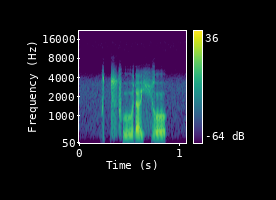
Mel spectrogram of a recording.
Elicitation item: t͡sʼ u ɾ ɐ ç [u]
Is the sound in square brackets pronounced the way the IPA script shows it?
no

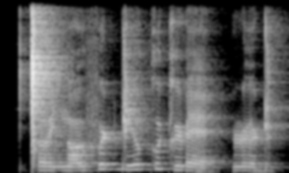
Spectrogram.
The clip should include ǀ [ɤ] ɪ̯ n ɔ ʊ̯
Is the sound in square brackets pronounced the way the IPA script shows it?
yes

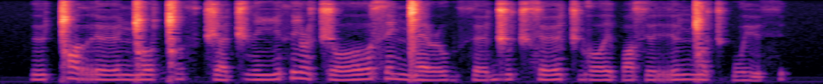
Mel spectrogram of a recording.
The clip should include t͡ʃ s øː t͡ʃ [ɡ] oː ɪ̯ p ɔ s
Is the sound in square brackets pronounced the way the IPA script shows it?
yes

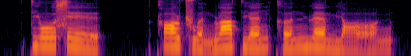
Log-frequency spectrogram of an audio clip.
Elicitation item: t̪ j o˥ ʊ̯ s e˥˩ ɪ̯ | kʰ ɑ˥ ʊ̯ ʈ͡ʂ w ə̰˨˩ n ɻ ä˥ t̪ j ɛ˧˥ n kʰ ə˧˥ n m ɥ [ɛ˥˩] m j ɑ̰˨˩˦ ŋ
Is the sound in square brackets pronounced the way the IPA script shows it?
yes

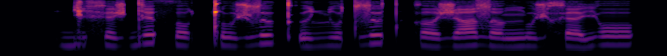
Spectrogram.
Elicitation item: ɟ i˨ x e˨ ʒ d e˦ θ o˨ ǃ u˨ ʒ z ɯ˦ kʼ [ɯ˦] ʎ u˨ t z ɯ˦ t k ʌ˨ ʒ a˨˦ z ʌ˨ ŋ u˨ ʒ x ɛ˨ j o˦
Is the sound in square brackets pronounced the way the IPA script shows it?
no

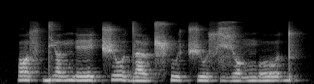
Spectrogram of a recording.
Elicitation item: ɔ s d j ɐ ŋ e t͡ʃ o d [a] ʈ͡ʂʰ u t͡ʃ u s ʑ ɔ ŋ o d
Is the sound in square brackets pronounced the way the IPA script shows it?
yes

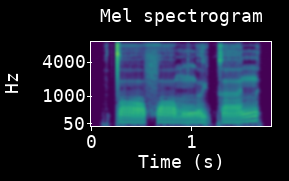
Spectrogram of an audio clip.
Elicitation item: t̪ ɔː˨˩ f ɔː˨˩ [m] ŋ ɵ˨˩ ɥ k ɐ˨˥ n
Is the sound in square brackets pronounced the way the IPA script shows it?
yes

